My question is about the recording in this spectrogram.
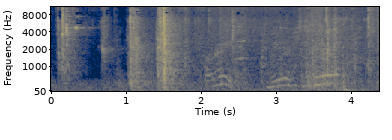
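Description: Hotel room door's latch and handle clicking, then two loud clunks about a second and a second and a half in as the door is pushed open. A woman's voice follows, drawn-out and gliding in pitch.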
